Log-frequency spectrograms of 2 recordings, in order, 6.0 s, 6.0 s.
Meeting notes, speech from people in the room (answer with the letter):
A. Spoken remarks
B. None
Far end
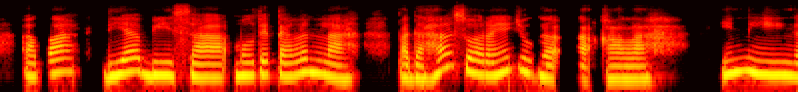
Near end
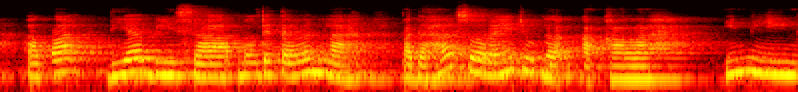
B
